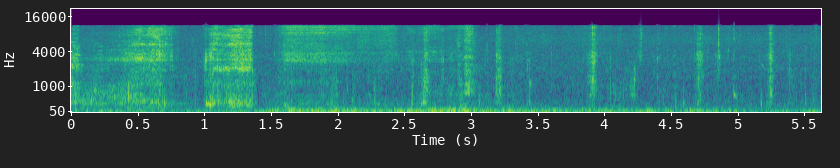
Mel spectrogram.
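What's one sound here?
A man chews food with crunching and smacking sounds.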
